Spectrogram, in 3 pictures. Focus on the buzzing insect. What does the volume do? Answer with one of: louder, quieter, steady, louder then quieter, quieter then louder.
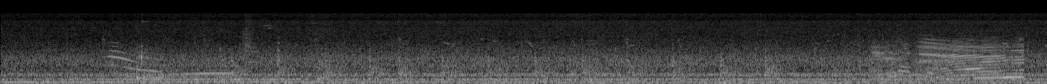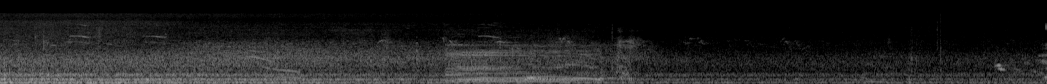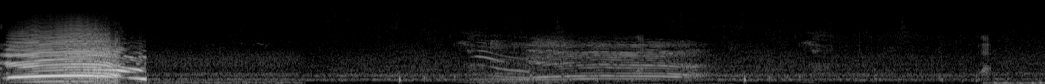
quieter.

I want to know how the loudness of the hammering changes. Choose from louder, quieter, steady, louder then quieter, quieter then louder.
steady.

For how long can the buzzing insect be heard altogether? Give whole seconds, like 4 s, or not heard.
31 s.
